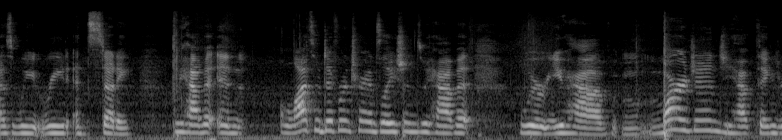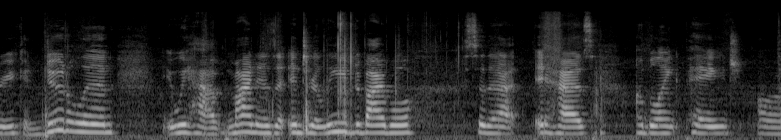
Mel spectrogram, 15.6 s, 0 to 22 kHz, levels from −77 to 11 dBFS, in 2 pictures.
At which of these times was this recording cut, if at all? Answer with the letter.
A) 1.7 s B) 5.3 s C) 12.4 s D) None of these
A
